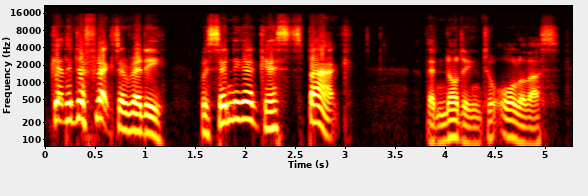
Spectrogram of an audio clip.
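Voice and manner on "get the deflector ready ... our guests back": high, loud, brisk command; calling an order. Acted. Biggs to the engine room below, calling a brisk order.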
